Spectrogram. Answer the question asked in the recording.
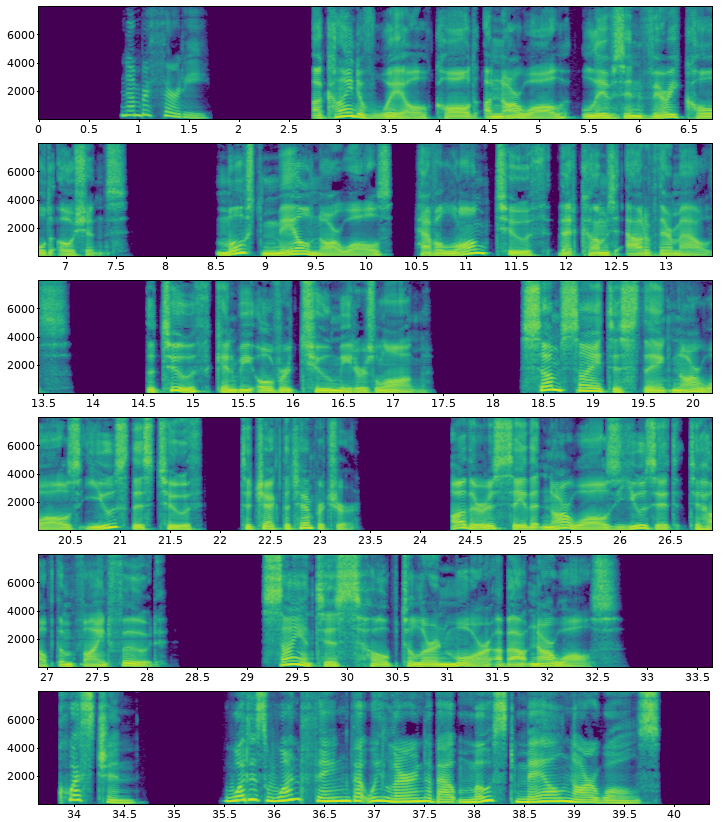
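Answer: They have a long tooth coming out of their mouths.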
